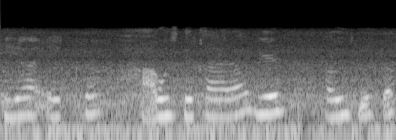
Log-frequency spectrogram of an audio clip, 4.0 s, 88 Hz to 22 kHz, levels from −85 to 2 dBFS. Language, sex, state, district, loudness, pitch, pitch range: Hindi, female, Madhya Pradesh, Dhar, -16 LUFS, 120 Hz, 110-125 Hz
